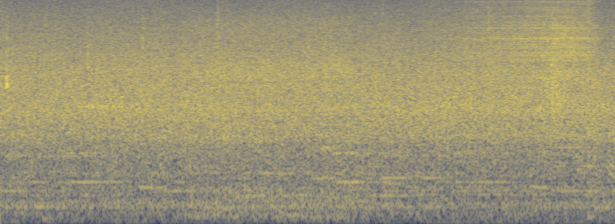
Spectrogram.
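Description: A steady rushing noise at an even level throughout, with no distinct events.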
